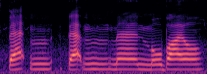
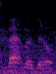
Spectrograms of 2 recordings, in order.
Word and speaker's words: Batmobile: And with his Batman mobile. No. Oh no, how do you say that? Batman mobile? His Batmobile.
